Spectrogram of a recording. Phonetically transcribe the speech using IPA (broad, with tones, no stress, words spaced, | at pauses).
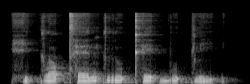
hi˨˩t̚klɔ˦˥ʔtʰɛː˦˥n kru˥˩ʔkʰe˦˥ʔ bu˥˩ʔkli˨˩ʔ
